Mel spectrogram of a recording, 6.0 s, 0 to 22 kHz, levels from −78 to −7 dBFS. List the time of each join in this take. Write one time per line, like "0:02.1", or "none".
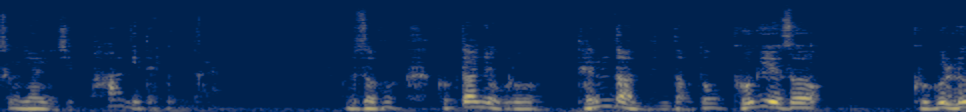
0:04.5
